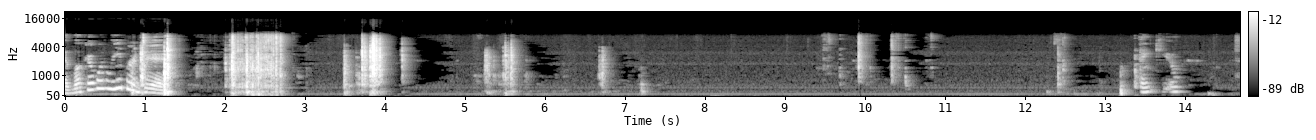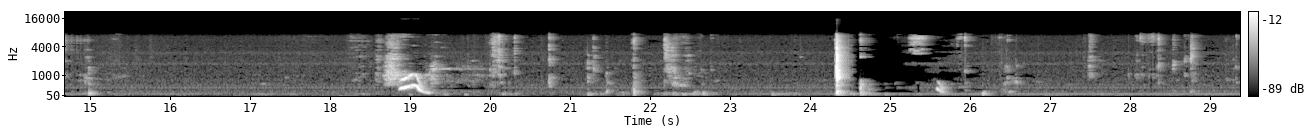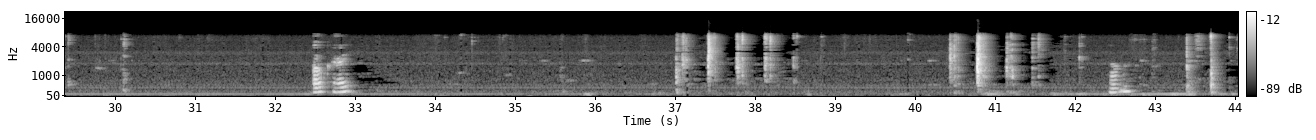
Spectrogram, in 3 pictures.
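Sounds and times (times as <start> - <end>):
cards being shuffled: 2.0 - 2.8
cards clicking and rustling: 2.0 - 2.8, 37.0 - 38.6, 40.4 - 42.1.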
